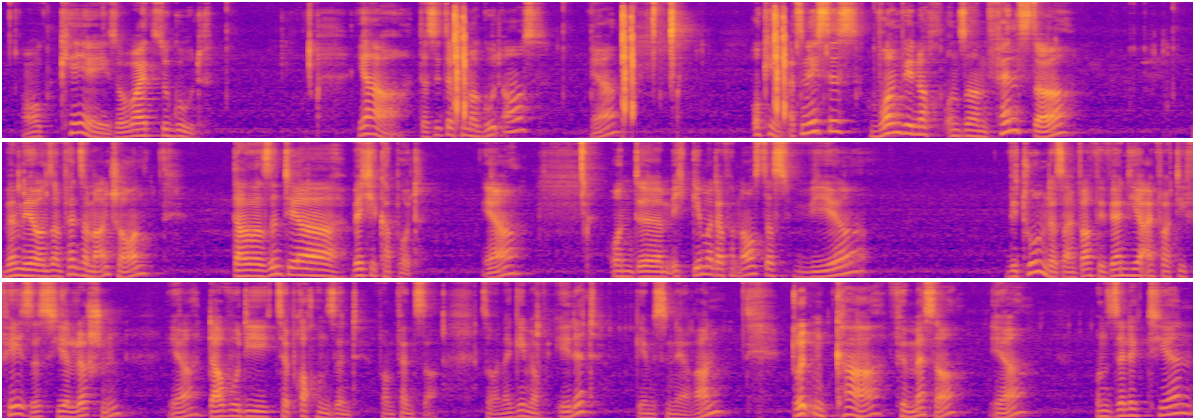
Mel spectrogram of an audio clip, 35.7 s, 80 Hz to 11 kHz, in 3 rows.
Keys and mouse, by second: 10.4 KP_3, 29.1 Tab, 32.3 k, 35.4-35.7 drag.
